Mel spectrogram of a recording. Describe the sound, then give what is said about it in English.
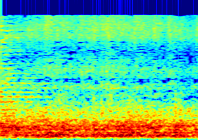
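A loud, sustained roll of thunder rumbles steadily with a deep, broad roar and no sharp crack, holding an even intensity throughout with no voices. “And with that, the apprentice heard a great clap of thunder as a figure bathed in flaming light stood suddenly before him, dressed in black, its eyes shining like the fires of perdition.”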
